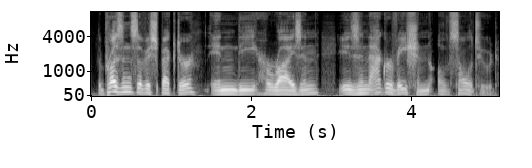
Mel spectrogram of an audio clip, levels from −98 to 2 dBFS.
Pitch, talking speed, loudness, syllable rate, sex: 130 Hz, 155 wpm, -19 LUFS, 5.4 syllables/s, male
